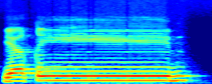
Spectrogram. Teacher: gunnahnya tingkatan yang ketiga yaitu naqis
